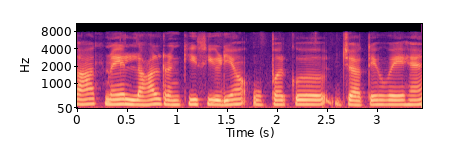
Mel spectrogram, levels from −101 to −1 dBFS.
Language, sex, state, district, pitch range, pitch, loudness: Hindi, female, Punjab, Pathankot, 170-185 Hz, 175 Hz, -14 LUFS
